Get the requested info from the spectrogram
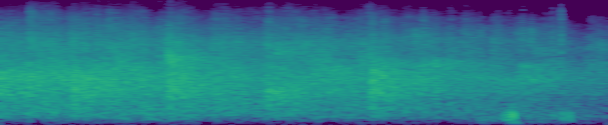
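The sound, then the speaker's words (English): A crowd applauds steadily to welcome a male guest, a dense wash of many hands clapping at a fairly even level for a few seconds with no voices on top. “Give him a nice smile and a round of applause.”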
